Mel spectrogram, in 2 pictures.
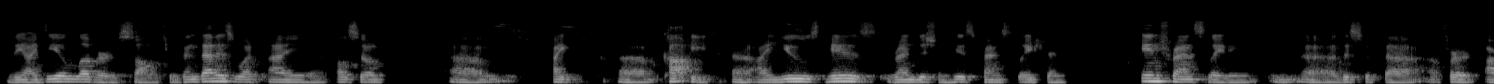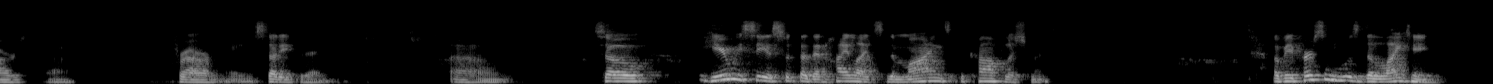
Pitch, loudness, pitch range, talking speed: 115 Hz, -30 LUFS, 105-135 Hz, 100 wpm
